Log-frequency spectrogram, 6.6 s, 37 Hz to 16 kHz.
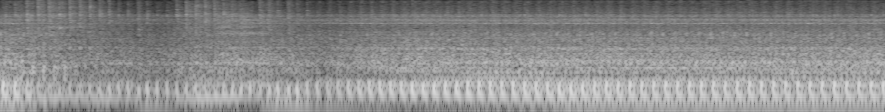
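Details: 1970 John Deere 140 H3 garden tractor single-cylinder after head gasket replacement (old gasket leaked severely): steady even putter, regular firing pulses, no knocks or misses, quiet, burning off some oil; normal idle.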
